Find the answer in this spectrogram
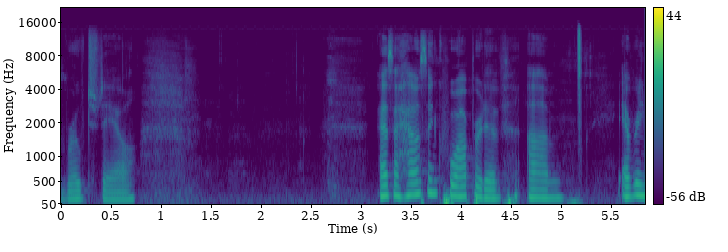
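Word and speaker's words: Rochedale: in fact one of our streets in cresworth hills is named after this community but unfortunately our founding fathers added an e so it's pronounced roachdale as a housing cooperative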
